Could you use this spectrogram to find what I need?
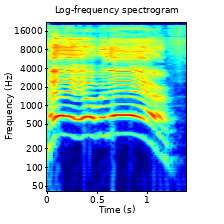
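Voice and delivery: theatrical Broadway calling voice. Demonstrating one shape a calling voice can take: Broadway calling voice. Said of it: "that was very Broadway".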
